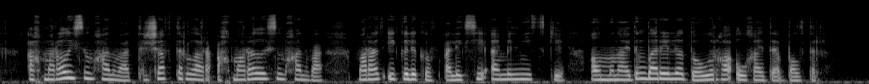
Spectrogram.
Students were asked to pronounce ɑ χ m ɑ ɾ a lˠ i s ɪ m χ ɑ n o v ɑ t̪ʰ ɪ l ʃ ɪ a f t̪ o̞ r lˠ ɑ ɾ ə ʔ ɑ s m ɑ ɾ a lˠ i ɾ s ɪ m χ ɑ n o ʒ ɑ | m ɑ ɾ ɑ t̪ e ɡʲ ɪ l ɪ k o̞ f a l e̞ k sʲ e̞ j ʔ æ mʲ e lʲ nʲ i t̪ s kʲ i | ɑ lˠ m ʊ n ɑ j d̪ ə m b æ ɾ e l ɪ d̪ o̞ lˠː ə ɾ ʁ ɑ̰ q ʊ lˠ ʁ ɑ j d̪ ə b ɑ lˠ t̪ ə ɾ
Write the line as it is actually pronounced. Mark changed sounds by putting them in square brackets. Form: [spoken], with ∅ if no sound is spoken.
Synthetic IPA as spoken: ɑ χ m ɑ ɾ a lˠ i s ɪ m χ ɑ n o v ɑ t̪ʰ ɪ l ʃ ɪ a f t̪ o̞ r lˠ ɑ ɾ ə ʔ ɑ [χ] m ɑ ɾ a lˠ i [∅] s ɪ m χ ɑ n o [v] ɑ | m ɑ ɾ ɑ t̪ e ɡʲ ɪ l ɪ k o̞ f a l e̞ k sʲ e̞ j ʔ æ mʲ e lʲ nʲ i t̪ s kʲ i | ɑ lˠ m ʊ n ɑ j d̪ ə [ɴ] b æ ɾ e l ɪ d̪ o̞ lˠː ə ɾ ʁ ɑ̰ [ʔ] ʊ lˠ ʁ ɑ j d̪ ə b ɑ lˠ t̪ ə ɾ

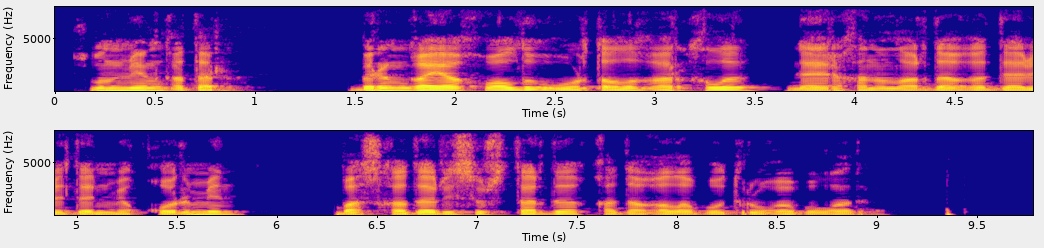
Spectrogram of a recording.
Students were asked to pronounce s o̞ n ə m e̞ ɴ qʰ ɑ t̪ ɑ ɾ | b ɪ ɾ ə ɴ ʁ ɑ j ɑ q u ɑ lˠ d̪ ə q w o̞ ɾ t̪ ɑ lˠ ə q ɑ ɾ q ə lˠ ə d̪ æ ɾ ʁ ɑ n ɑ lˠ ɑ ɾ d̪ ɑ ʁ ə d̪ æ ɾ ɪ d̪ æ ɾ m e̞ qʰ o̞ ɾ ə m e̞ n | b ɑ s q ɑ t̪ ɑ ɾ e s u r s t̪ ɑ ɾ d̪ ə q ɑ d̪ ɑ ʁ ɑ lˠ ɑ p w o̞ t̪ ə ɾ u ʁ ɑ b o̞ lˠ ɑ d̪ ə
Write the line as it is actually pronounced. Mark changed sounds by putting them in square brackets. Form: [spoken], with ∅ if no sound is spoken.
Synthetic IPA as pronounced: s o̞ n ə m e̞ ɴ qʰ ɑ t̪ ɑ ɾ | b ɪ ɾ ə ɴ ʁ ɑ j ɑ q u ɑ lˠ d̪ ə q w o̞ ɾ t̪ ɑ lˠ ə q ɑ ɾ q ə lˠ ə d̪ æ ɾ [χ] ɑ n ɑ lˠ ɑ ɾ d̪ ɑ ʁ ə d̪ æ ɾ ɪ d̪ æ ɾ m e̞ qʰ o̞ ɾ ə m e̞ n | b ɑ s q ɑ [d̪] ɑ ɾ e s u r s t̪ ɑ ɾ d̪ ə [qʰ] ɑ d̪ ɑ ʁ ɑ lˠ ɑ p w o̞ t̪ ə ɾ u ʁ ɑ b o̞ lˠ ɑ d̪ ə

